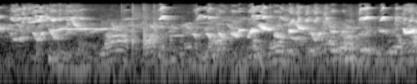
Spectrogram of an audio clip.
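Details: White-rumped shama in busy gacor song: quick stuttered notes, harsh buzzy bursts and bright high whistles crowd together, with ringing peaks toward the end.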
